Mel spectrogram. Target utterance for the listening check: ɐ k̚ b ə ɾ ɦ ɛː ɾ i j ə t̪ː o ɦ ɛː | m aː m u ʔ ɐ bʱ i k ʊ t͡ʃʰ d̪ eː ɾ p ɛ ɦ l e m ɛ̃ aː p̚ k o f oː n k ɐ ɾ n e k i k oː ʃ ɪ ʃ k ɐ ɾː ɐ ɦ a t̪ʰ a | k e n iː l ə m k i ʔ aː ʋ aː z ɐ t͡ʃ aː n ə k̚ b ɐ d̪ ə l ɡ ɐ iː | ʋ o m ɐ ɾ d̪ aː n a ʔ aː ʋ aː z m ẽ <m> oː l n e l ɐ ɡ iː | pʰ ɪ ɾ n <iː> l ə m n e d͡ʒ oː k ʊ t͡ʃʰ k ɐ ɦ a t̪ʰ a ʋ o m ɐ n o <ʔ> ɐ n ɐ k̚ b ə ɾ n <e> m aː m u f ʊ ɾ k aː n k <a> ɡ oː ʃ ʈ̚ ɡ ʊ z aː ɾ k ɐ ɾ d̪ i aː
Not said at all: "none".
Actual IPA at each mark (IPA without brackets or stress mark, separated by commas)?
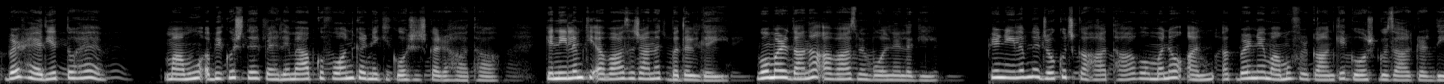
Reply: b, iː, ʔ, e, e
